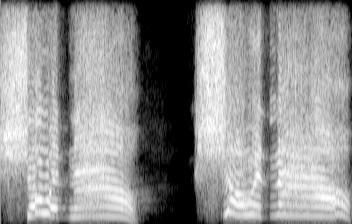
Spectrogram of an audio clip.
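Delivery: shrill, excited, amped-up yelling, very loud and high. Retelling how a man yelled at a movie trailer, imitating someone yelling. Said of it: "he was yelling".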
